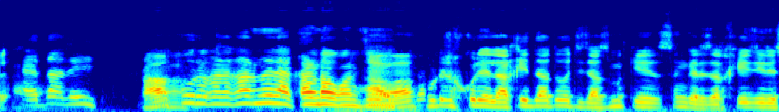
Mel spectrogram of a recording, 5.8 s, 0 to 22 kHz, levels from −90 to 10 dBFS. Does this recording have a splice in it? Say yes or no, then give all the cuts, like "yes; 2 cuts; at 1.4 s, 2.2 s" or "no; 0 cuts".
yes; 1 cut; at 3.2 s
